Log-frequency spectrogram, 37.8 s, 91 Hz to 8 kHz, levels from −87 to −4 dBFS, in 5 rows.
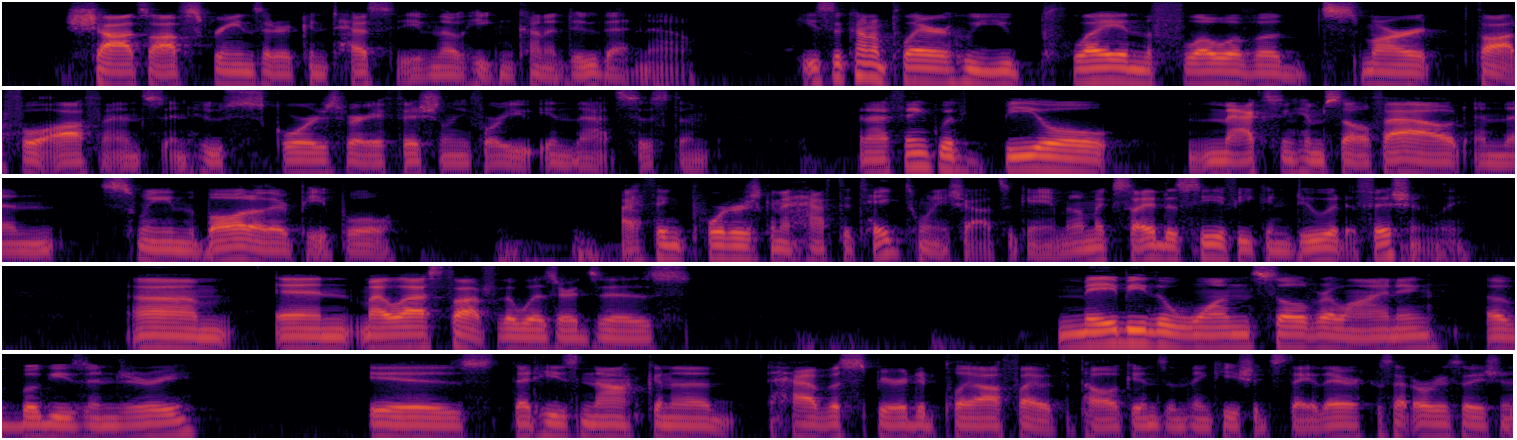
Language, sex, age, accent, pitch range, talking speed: English, male, 20-39, American, 85-100 Hz, 190 wpm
